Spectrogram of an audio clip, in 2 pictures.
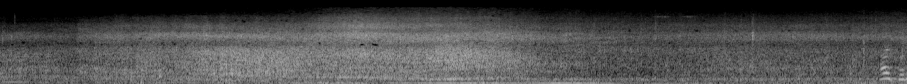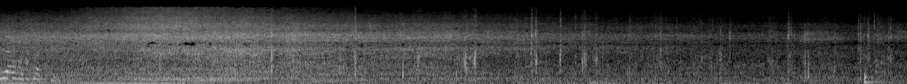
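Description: Two vehicles passing on a wet, slushy road one after the other, each a rising and fading hiss of tyres, the first about two to five seconds in, the second about ten to twelve seconds in.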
